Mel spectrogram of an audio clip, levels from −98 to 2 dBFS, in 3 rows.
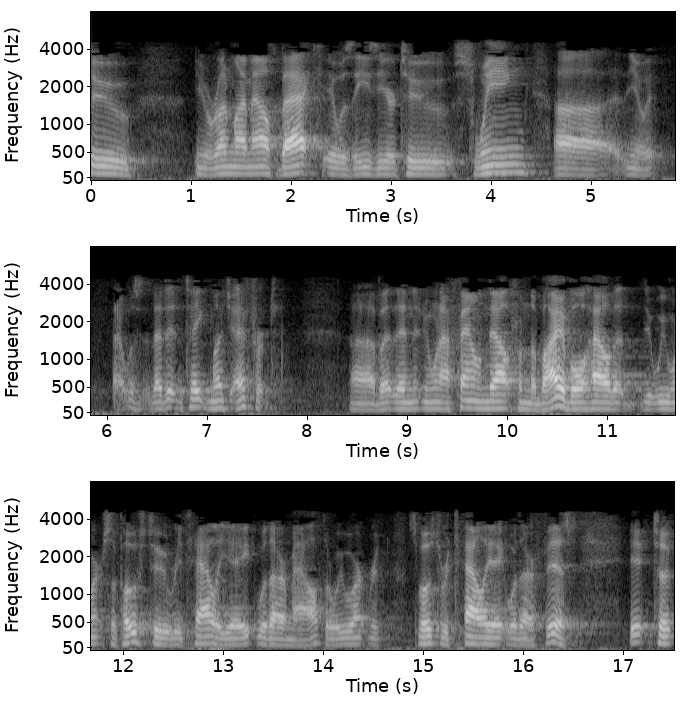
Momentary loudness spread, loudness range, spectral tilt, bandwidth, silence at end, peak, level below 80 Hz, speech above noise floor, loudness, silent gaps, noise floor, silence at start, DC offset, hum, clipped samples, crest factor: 17 LU; 7 LU; -10.5 dB/octave; 4.8 kHz; 0 s; -6 dBFS; -62 dBFS; 33 dB; -28 LUFS; none; -60 dBFS; 0 s; under 0.1%; none; under 0.1%; 22 dB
